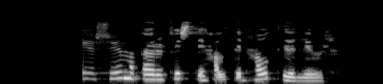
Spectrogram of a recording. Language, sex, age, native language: Icelandic, female, 30-39, Icelandic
